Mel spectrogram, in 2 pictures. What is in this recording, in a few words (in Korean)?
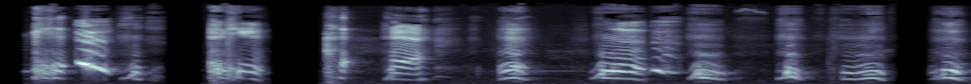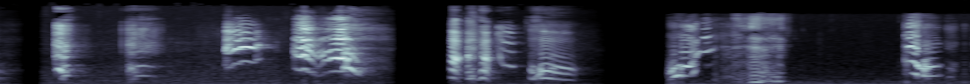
아기 웃음 소리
